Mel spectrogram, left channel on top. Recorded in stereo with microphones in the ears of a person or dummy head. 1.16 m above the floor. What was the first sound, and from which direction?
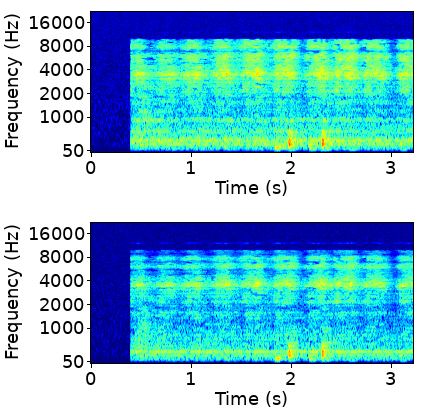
Scissors, 5° right (ahead or behind).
